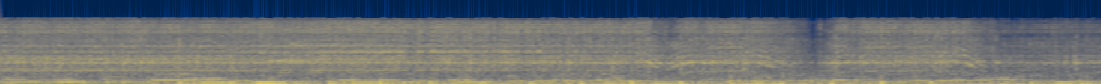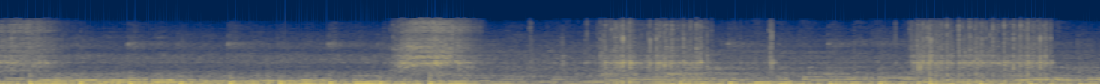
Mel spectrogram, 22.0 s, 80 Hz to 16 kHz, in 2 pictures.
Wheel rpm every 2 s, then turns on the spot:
160, 160, 170, 130, 110, 60, 0, 20, 10, 10, 20.
16-18 20-22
